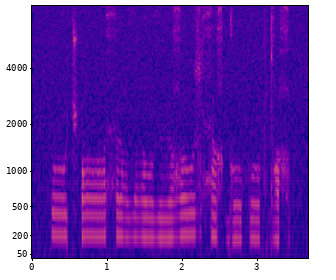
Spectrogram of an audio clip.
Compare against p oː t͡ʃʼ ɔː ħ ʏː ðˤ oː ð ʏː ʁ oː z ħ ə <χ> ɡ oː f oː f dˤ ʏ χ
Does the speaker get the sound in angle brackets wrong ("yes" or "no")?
no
